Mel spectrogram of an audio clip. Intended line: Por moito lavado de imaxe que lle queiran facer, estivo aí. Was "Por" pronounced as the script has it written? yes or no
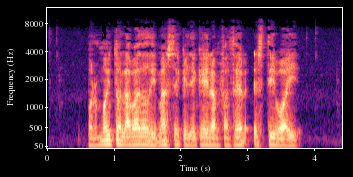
yes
